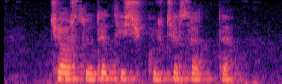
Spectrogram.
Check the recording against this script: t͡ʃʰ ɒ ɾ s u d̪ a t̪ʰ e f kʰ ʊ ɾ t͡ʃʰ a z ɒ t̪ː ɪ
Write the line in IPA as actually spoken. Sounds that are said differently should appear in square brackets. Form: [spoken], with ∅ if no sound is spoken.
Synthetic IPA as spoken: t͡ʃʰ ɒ ɾ s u d̪ a t̪ʰ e [ʃ] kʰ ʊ [l] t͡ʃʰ a [s] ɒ t̪ː ɪ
